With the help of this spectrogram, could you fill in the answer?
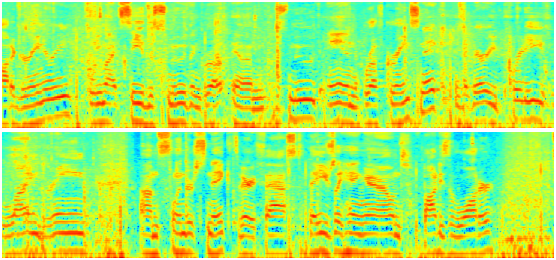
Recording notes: We walk down the Hunter Lake on Camp Robinson to look for Copperheads and Cotton Mouths. Recorded by Arkansas Army National Guard.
